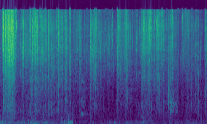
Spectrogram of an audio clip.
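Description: Plastic wrappers on packaged Rice Krispie treats crinkling as they are handled and passed from hand to hand. The crinkling is densest in the first half-second, then breaks up into scattered crackles.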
